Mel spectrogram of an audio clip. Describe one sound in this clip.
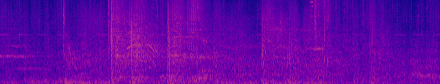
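Blaster shots fire in sharp bursts.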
